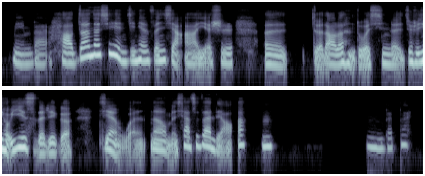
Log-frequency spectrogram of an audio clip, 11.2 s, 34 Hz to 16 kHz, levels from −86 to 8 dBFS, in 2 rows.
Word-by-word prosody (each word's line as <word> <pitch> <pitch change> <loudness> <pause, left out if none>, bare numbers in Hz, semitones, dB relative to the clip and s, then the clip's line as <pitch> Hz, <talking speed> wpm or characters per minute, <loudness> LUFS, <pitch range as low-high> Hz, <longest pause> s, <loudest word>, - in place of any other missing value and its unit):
明 180 -4 -5
白， 175 -1 -9
好 195 -2 0
的， 275 +10 +2
那 340 +1 +7
谢 360 +1 +3
谢 310 - +6
你 205 - 0
今 220 +1 0
天 220 -1 +3
分 230 +1 +1
享 - - -2
啊， 95 0 -2
也 90 - -1
是， 185 -1 -3 0.4
呃， 170 -3 0 0.4
得 - - -1
到 175 - +2
了 180 +3 +3
很 180 - 0
多 - - +1
新 185 -2 -3
的， - - -2
就 205 - 0
是 190 +1 +3
有 210 -5 +6
意 245 +6 +6
思 215 - -3
的 - - +1
这 170 - +1
个 - - -2 0.3
见 - - +1
闻， - - -6
那 105 -2 +2
我 - - -1
们 - - -2
下 270 -1 0
次 270 +2 -3
再 265 -2 +3
聊， 215 - -2
啊， 295 0 0 0.2
嗯。 265 0 0 1.2
嗯， 240 -3 -5
拜 235 0 -11
拜。 295 +4 -10
215 Hz, 240 characters per minute, -20 LUFS, 180-265 Hz, 1.2 s, 那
